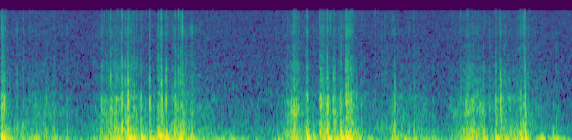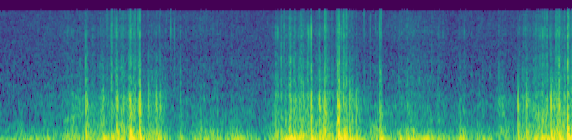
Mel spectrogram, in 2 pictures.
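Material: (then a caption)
Foam. Long blue nails scratch deeply at a beige car wash sponge with a mesh top, chenille fringe and a soft foam body. Repeated bursts of rough, crackly scratching swell and fade, with a dull low rumble under a faint bright hiss.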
